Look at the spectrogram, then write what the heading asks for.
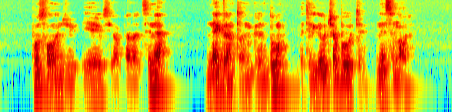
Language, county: Lithuanian, Vilnius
